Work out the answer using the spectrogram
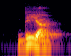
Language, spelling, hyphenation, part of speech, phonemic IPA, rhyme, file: Dutch, dia, dia, noun, /ˈdi.aː/, -iaː, Nl-dia.ogg
- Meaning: slide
